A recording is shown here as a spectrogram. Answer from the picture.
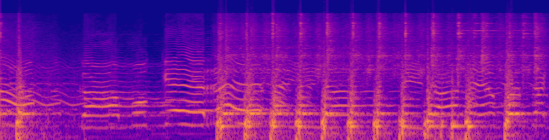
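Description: Bundeli folk song music: a wavering lead melody, joined about one and a half seconds in by a fast, steady run of percussion strokes.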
